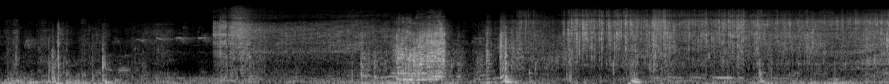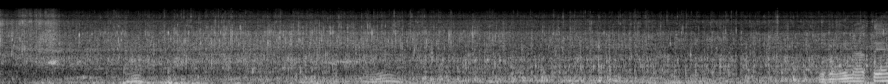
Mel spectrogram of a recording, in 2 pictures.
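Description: Water poured into a container in a rural hut, a steady trickling splash that builds after a few seconds and runs on continuously, fairly close, with brief speech near the start.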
